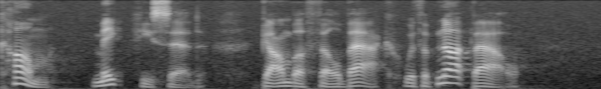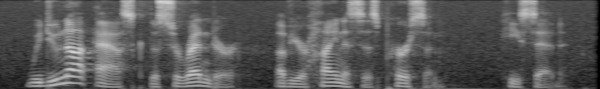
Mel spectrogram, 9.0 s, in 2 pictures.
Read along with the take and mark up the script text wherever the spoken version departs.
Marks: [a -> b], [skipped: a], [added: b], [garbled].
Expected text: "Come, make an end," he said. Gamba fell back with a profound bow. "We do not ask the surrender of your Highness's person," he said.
"Come, make [skipped: an end,"] he said. Gamba fell back with a [profound -> not] bow. "We do not ask the surrender of your Highness's person," he said.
